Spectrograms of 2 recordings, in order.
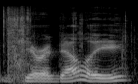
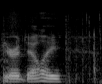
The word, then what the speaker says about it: Ghirardelli: gosh we really like Ghirardelli uh Ghirardelli squares peppermint bark do you guys say Ghirardelli or Ghirardelli I think a hard G Garrett Ghirardelli okay the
